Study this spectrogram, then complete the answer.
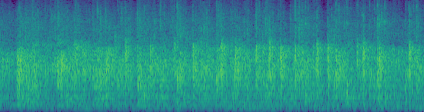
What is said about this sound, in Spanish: Démosle fuerte esas palmas al Rey.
